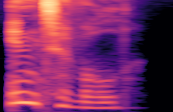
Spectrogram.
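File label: "interval", British English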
